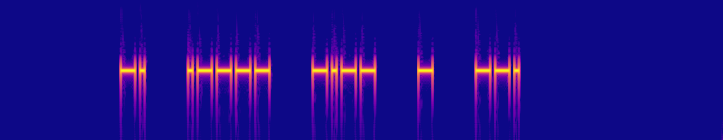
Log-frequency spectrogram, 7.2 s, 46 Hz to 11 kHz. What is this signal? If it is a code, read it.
Morse code, heard as a keyed tone, about 25 wpm, spaced as for 14 wpm, 700 Hz. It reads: N1YTG
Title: USA Call Signs - 5 Characters - 3x Character Spacing - 25wpm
